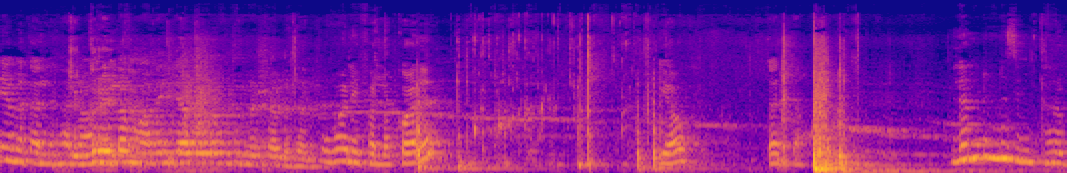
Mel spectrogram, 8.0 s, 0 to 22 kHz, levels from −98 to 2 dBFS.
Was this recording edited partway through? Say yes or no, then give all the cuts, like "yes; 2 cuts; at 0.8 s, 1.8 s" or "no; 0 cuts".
no; 0 cuts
